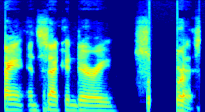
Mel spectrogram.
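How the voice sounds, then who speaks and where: A man's voice: medium pitch, little pitch movement, takes it slowly, fairly bright tone, low-quality recording. A man teaching a class over a video call, explaining in a casual, joking way and repeating his points to keep them simple. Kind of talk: casual online class lecture.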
